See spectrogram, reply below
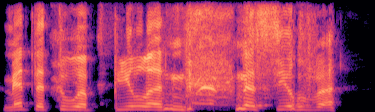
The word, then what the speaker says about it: pila: Pillar in Portuguese, spelt P-I-L-A, or pronounced pila, means dick.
